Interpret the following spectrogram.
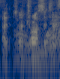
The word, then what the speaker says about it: Atrocitus: Atrocitoris. So atrocious. Atrocitus.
